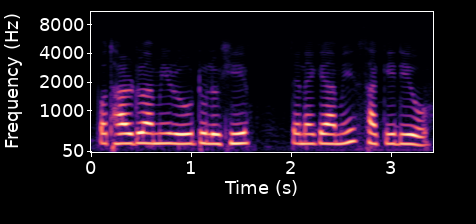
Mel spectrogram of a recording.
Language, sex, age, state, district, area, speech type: Assamese, female, 18-30, Assam, Kamrup Metropolitan, rural, spontaneous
